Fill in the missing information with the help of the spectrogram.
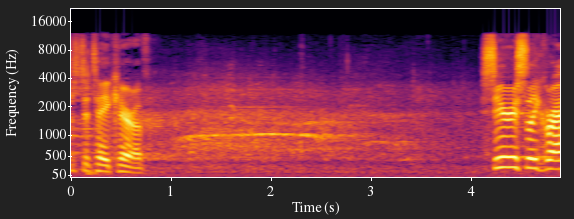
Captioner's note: cheering and laughter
